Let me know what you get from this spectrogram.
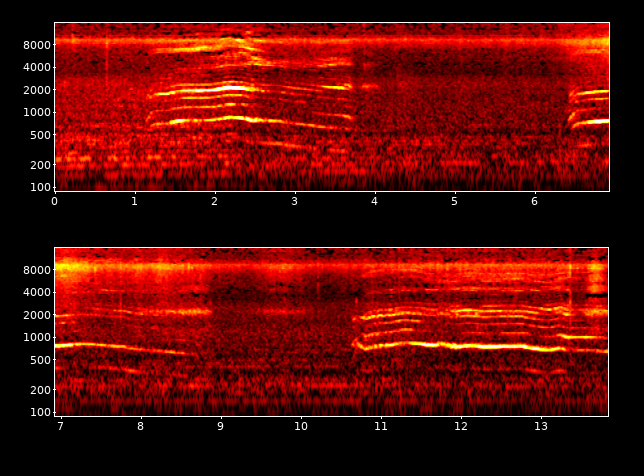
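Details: Street cat in Athens, Greece, giving three long drawn-out meows, each rising then falling and lasting about two seconds, spaced several seconds apart, with faint traffic hum beneath.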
